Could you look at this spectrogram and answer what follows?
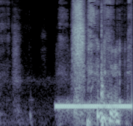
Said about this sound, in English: Now people can actually hear the phone ringing on the show.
